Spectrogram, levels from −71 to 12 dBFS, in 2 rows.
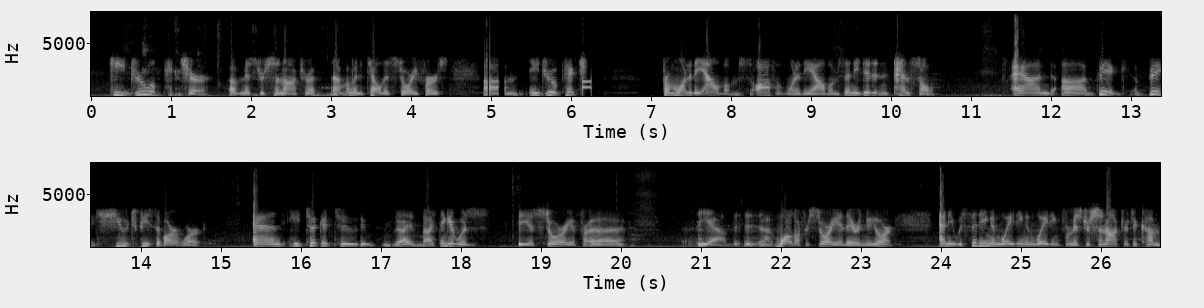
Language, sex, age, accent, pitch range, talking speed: English, female, 50-69, American, 185-240 Hz, 180 wpm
